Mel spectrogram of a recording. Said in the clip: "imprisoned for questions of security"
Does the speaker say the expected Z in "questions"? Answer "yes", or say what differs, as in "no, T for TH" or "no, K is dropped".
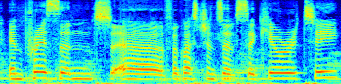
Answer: yes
